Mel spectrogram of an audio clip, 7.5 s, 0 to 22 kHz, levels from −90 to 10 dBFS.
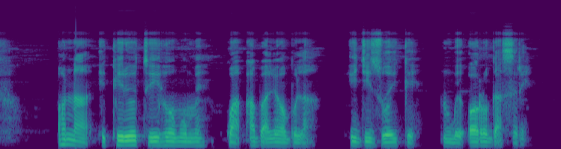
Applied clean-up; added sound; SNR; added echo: none; none; none; none.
